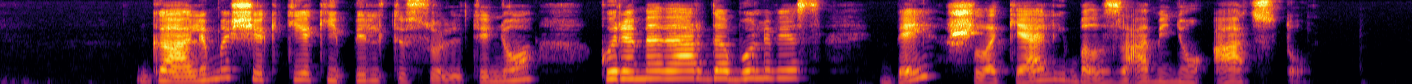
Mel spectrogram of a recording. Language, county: Lithuanian, Marijampolė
